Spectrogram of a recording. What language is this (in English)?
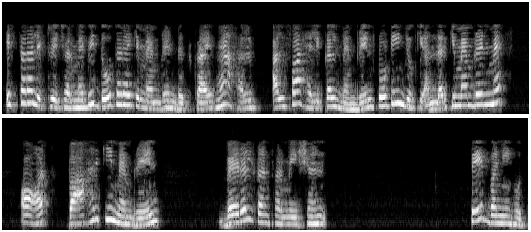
Hindi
